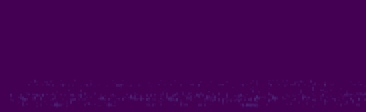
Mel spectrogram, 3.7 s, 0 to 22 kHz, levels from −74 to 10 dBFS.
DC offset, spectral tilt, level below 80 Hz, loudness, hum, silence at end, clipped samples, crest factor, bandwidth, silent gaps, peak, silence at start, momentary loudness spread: under 0.1%; -5.5 dB/octave; under -90 dBFS; -68 LUFS; none; 0 s; under 0.1%; 12 dB; 8.8 kHz; none; -56 dBFS; 0.05 s; 1 LU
